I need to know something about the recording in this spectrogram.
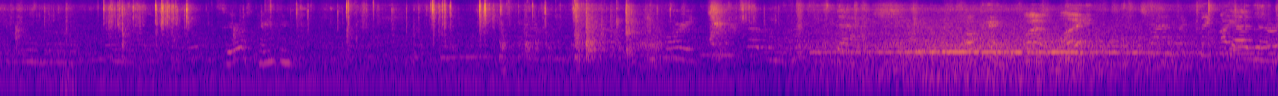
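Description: Background chatter of children's voices with scattered sharp clicks and knocks, and a steady held tone that swells for a few seconds in the second half.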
